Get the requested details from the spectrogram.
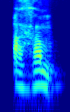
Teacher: இந்த இடத்துல கொஞ்சம் மெலிந்து ஒலிக்குது. அகம் இந்த இடத்துல ஹ அப்படின்ற மாதிரி ஒலிக்குது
